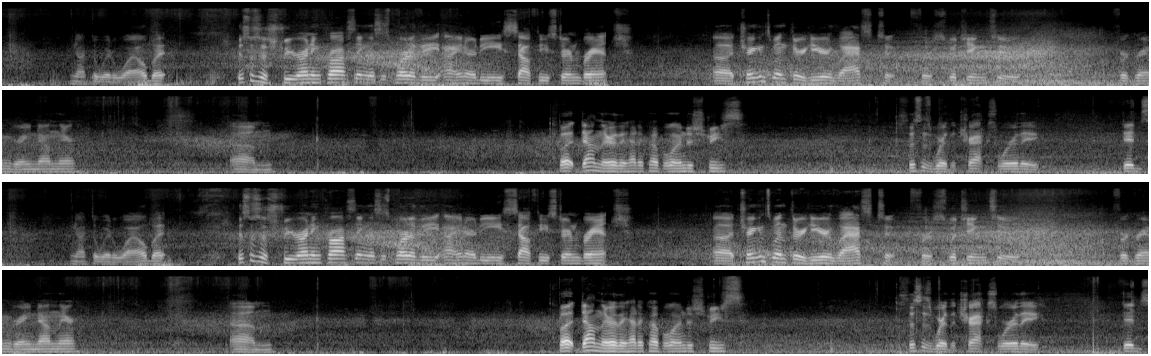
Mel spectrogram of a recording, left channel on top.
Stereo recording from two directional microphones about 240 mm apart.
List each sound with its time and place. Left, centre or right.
0.7 s speech: centre
10.0 s speech: right
10.3 s vehicle: right
11.1 s speech: centre
13.7 s speech: centre
17.0 s speech: centre
18.0 s speech: centre
18.5 s speech: centre
20.5 s speech: centre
